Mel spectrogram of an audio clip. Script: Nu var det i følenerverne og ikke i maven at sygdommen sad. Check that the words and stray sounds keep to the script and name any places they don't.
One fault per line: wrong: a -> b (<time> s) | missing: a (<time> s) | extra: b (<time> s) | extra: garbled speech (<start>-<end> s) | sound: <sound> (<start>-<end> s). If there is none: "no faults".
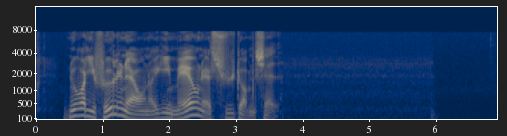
no faults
